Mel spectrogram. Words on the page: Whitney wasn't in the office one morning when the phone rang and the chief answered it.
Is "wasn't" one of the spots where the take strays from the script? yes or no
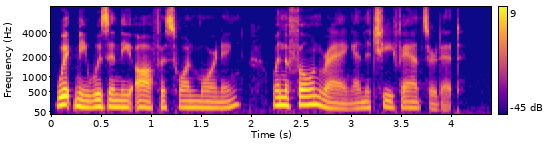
yes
